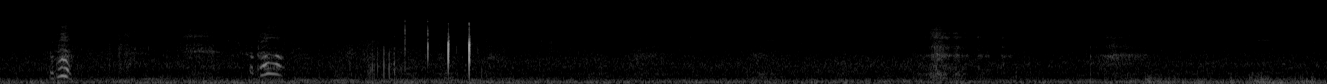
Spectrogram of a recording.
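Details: Apollo, a playful, very barky Shetland sheepdog puppy newly brought home in 2014, gives two short, high, rising-falling yelps a couple of seconds apart, followed by sharp clicks, soft sniffing and quiet indoor background.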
